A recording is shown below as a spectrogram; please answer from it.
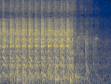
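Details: Jeep that is hard to start. The starter churns in quick, even chugs, about seven a second, then stops without the engine catching. Extended cranking with no start.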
